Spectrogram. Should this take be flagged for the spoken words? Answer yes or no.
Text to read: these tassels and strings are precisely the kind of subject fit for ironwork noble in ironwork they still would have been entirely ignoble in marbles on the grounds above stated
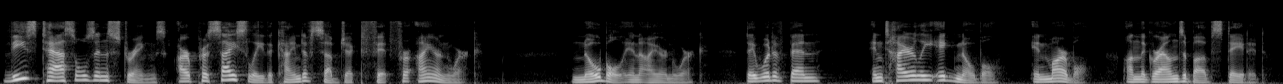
yes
